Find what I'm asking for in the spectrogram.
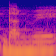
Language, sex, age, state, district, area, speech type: Marathi, male, 30-45, Maharashtra, Aurangabad, rural, spontaneous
